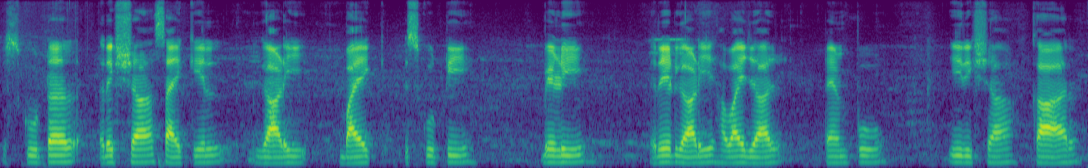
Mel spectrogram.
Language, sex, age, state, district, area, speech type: Sindhi, male, 45-60, Uttar Pradesh, Lucknow, urban, spontaneous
